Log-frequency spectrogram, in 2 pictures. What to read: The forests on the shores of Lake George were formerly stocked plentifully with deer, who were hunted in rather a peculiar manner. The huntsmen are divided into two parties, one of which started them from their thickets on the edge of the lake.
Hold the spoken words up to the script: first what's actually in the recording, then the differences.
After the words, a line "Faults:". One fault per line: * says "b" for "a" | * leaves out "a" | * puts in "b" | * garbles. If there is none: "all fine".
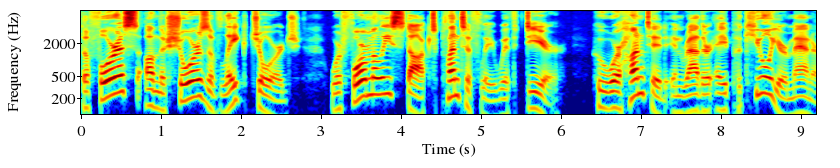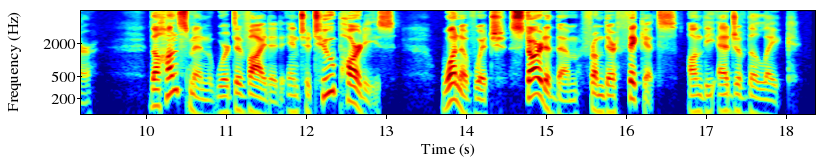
The forests on the shores of Lake George were formerly stocked plentifully with deer, who were hunted in rather a peculiar manner. The huntsmen were divided into two parties, one of which started them from their thickets on the edge of the lake.
Faults:
* says "were" for "are"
